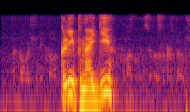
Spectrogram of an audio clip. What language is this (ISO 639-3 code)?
rus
